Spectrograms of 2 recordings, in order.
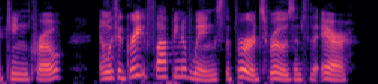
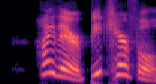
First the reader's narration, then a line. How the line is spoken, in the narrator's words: shouted the Scarecrow to the crows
